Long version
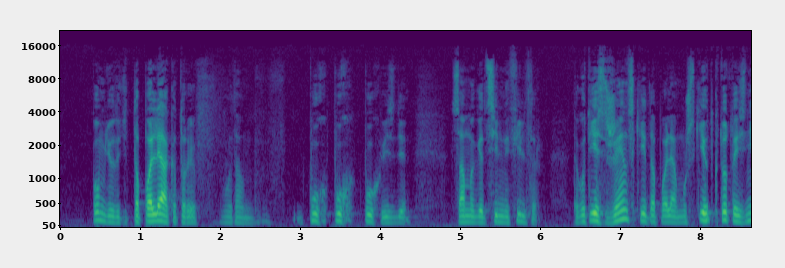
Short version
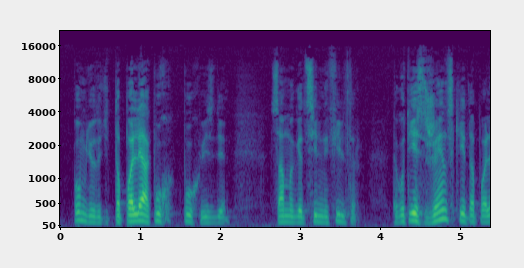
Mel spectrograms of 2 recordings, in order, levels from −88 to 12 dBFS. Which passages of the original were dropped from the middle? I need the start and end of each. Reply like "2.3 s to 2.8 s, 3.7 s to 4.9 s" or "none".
1.4 s to 3.4 s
